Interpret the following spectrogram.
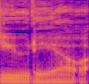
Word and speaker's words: Udio: Now, it's pronounced Udio. I've done enough research on the internet to tell you that it's just Udio. I was going to call it audio, but thank goodness I did not say that.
